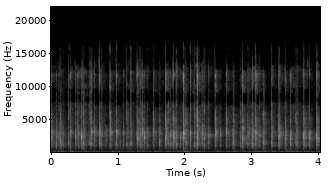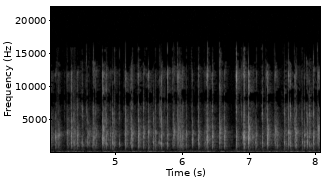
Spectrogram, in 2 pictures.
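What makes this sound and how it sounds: Continuous fingertip typing on a Monsgeek M1 mechanical keyboard with a black aluminum case, plastic keycaps and NK Cream switches. Rapid, closely spaced keystrokes give bright, dry clacks that stop instantly with no ring, running as a steady, even stream.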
